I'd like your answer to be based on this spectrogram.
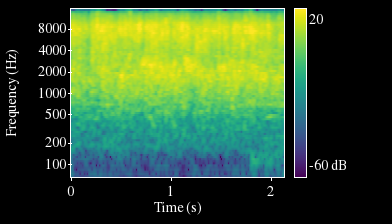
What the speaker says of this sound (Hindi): दूसरे ताली बजा के बताओ जरा।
